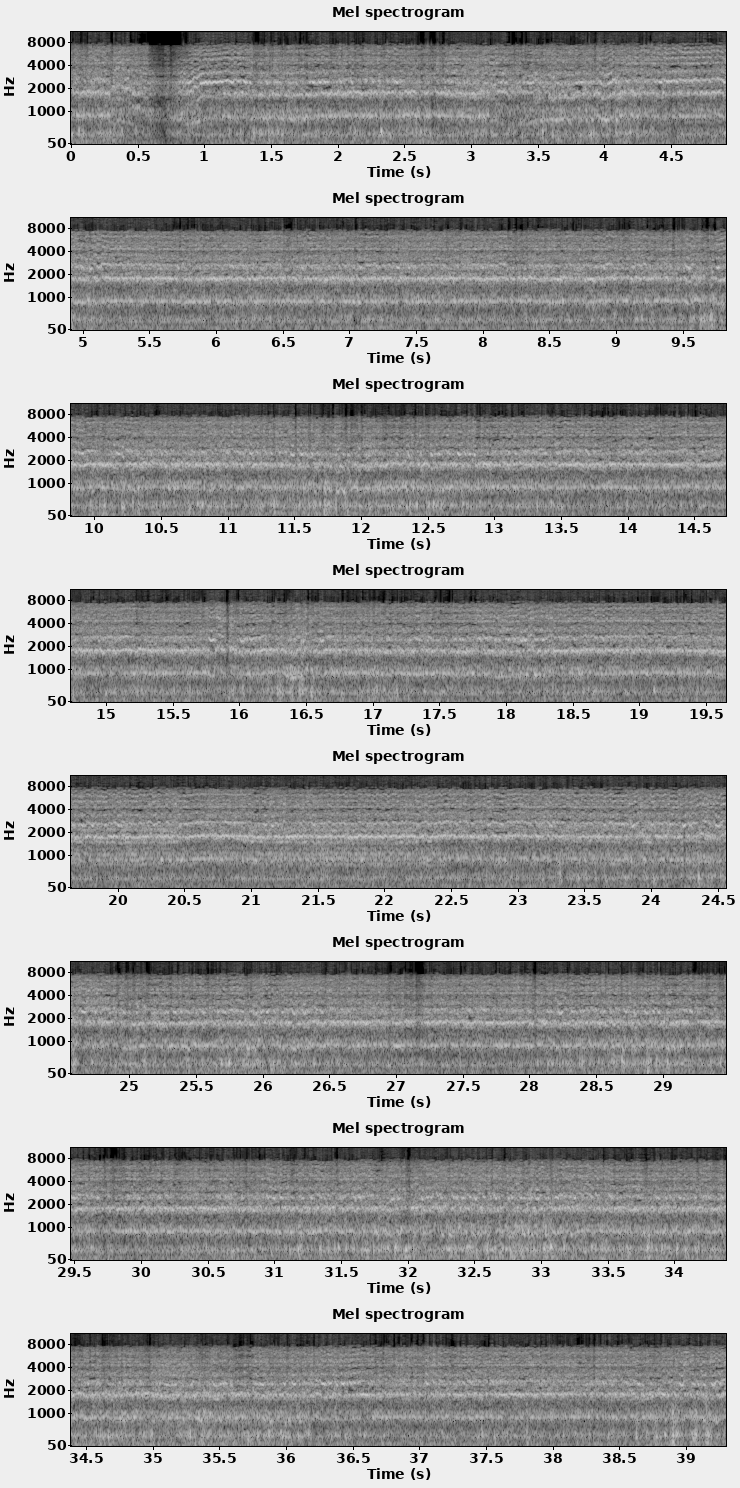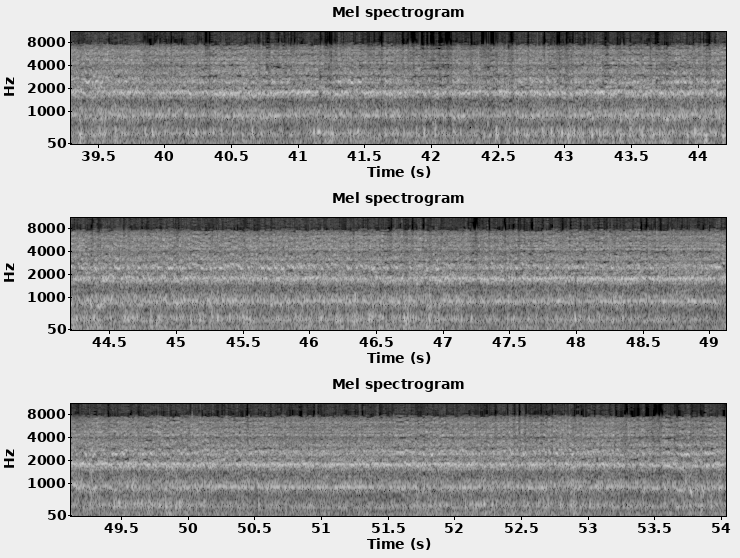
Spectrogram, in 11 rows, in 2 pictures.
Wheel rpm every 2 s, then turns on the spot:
140, 200, 230, 240, 230, 230, 230, 230, 230, 230, 220, 220, 230, 240, 230, 230, 230, 230, 230, 230, 230, 230, 230, 230, 240, 240, 230.
none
